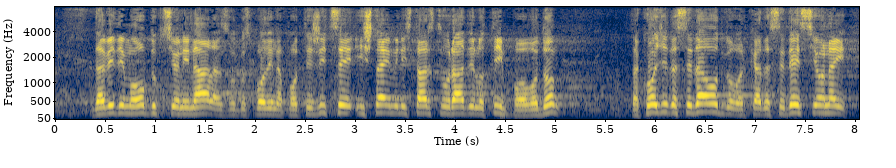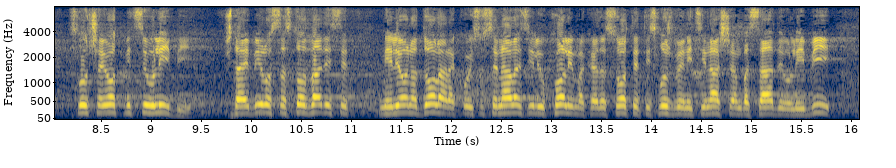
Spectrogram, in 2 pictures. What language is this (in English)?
Serbian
